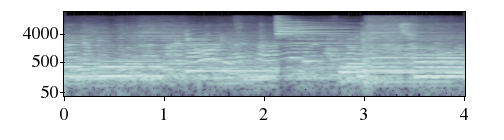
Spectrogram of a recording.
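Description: A live acoustic band: strummed acoustic guitar chords with a male vocalist singing into a microphone, and a cymbal crash about halfway through.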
